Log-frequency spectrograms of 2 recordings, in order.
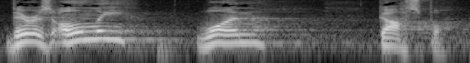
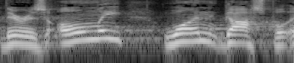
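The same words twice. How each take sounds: First: "There is only" then a pause, "one" then a pause, "gospel" dropped low; slow, pausing for weight. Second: Said in the usual way. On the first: Shown as a demonstration. Preacher spacing out the core claim to his church, slow and weighty.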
